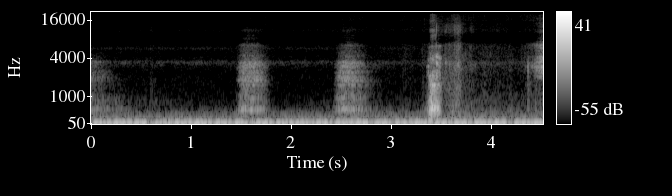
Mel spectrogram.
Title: stifled sneezes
